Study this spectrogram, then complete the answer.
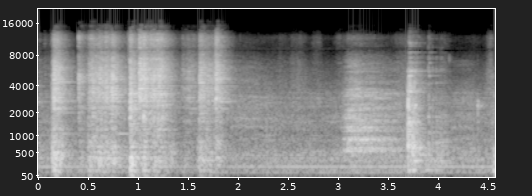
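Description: A knife and dishes handled in a home kitchen while a chicken and mushroom pie is made, giving brief bursts of clattering metal and crockery with short pauses between them.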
